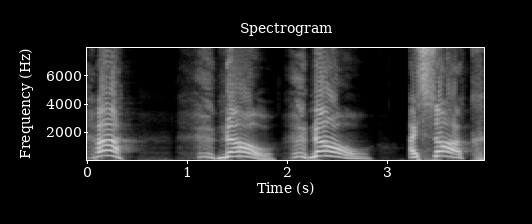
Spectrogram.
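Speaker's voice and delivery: high, loud frustrated cries; high anguished shout; frustrated yell. Real, not acted. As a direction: yell at the game as you fail. Dying in game.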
